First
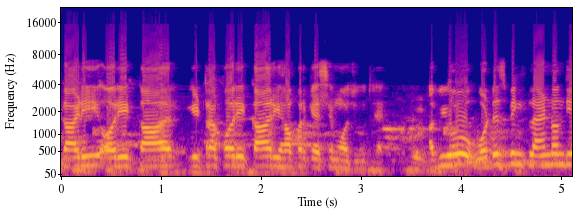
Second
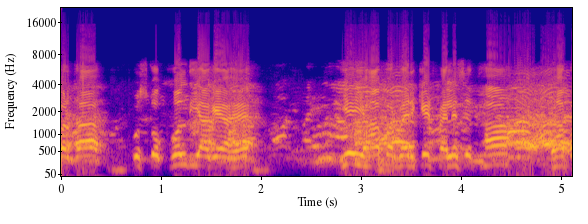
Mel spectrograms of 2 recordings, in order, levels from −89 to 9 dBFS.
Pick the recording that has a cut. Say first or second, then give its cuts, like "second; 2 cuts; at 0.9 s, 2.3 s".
first; 1 cut; at 3.9 s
